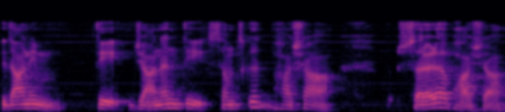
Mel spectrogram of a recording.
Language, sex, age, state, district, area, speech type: Sanskrit, male, 45-60, Karnataka, Bidar, urban, spontaneous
